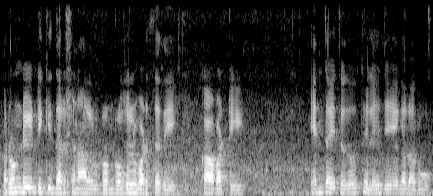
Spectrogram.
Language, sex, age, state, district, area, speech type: Telugu, female, 30-45, Telangana, Jagtial, rural, spontaneous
